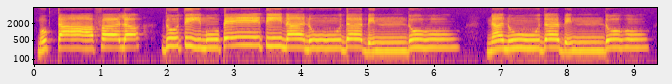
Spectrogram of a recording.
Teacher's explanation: ननूद को लंबा लेना है क्योंकि न के ऊपर बड़े की मात्रा है। और बिंदुः, बिंदु पर विसर्ग है तो ओह करते हुए।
